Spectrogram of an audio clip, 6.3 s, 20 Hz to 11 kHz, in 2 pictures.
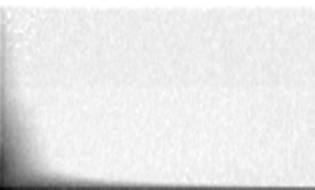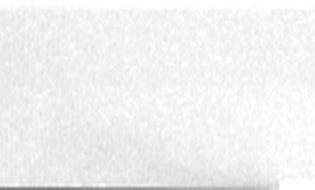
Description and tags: Symphonic Concert Bass Drum Vel26
Ludwig 40'' x 18'' suspended concert bass drum, recorded via overhead mics in multiple velocities.
drum, bass, orchestral, concert, symphonic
